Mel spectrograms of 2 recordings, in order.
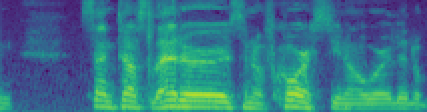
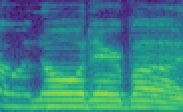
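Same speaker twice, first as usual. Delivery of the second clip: fake, put-on Canadian accent. Joking with others, the speaker slips into a put-on canadian accent. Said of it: "Gotta focus on my Canadian accent".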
